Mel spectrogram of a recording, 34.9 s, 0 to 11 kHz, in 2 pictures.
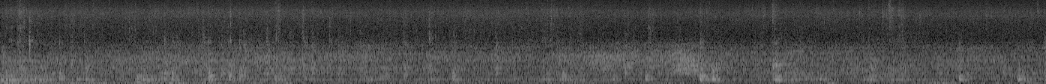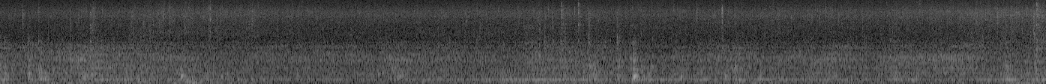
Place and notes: Vyžuonos, Lithuania, inside the rain pipe
Abandoned distillery. Microphones in the rain pipe.
Utenos rajono savivaldybė, Utenos apskritis, Lietuva, November 2020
